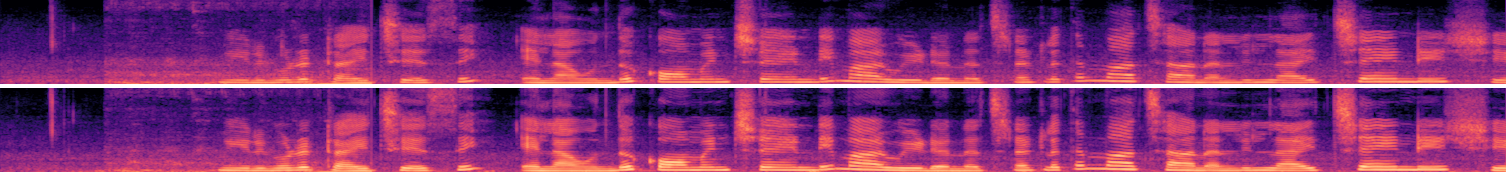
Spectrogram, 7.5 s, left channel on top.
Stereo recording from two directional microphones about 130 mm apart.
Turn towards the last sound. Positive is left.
turn(degrees=-40)  # may be behind; listen again after turning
